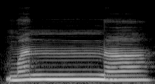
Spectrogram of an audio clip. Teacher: نون کے اوپر شد کا سائن ہے تو غنہ فرض ہوگا، اور نون کے ساتھ الف ملا کے لکھا ہے تو 1 سیکنڈ کے لیے نون کو لمبا بھی کریں گے۔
